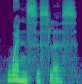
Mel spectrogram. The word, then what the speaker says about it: Wenceslas: Wenceslas. Anyway, this guy sucks. He doesn't live up to his father's name at all. In fact, they call him Wenceslas the idol because he was so lazy.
